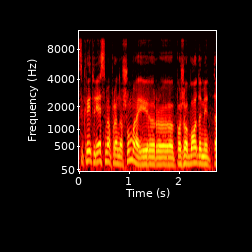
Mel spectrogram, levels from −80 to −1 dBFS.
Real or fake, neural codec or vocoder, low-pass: fake; vocoder, 22.05 kHz, 80 mel bands, Vocos; 9.9 kHz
